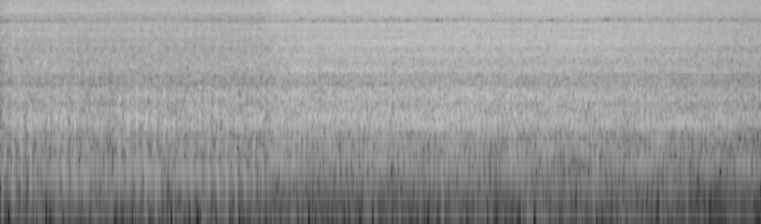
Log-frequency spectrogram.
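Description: A power drill grinds steadily into stone, a dense, whirring mechanical buzz with a rattling texture that holds constant and grows slightly louder partway through. No voices.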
